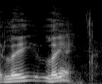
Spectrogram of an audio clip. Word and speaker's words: Leigh: Am I pronouncing that correctly? – Yeah, Lee. L-E-I-G-H.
